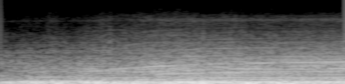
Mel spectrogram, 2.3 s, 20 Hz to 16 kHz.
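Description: A 2016 Nissan X-Trail hybrid with a 2-liter engine accelerating in sport mode, steady close engine drone with rising whir and strong low rumble throughout, no talk.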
